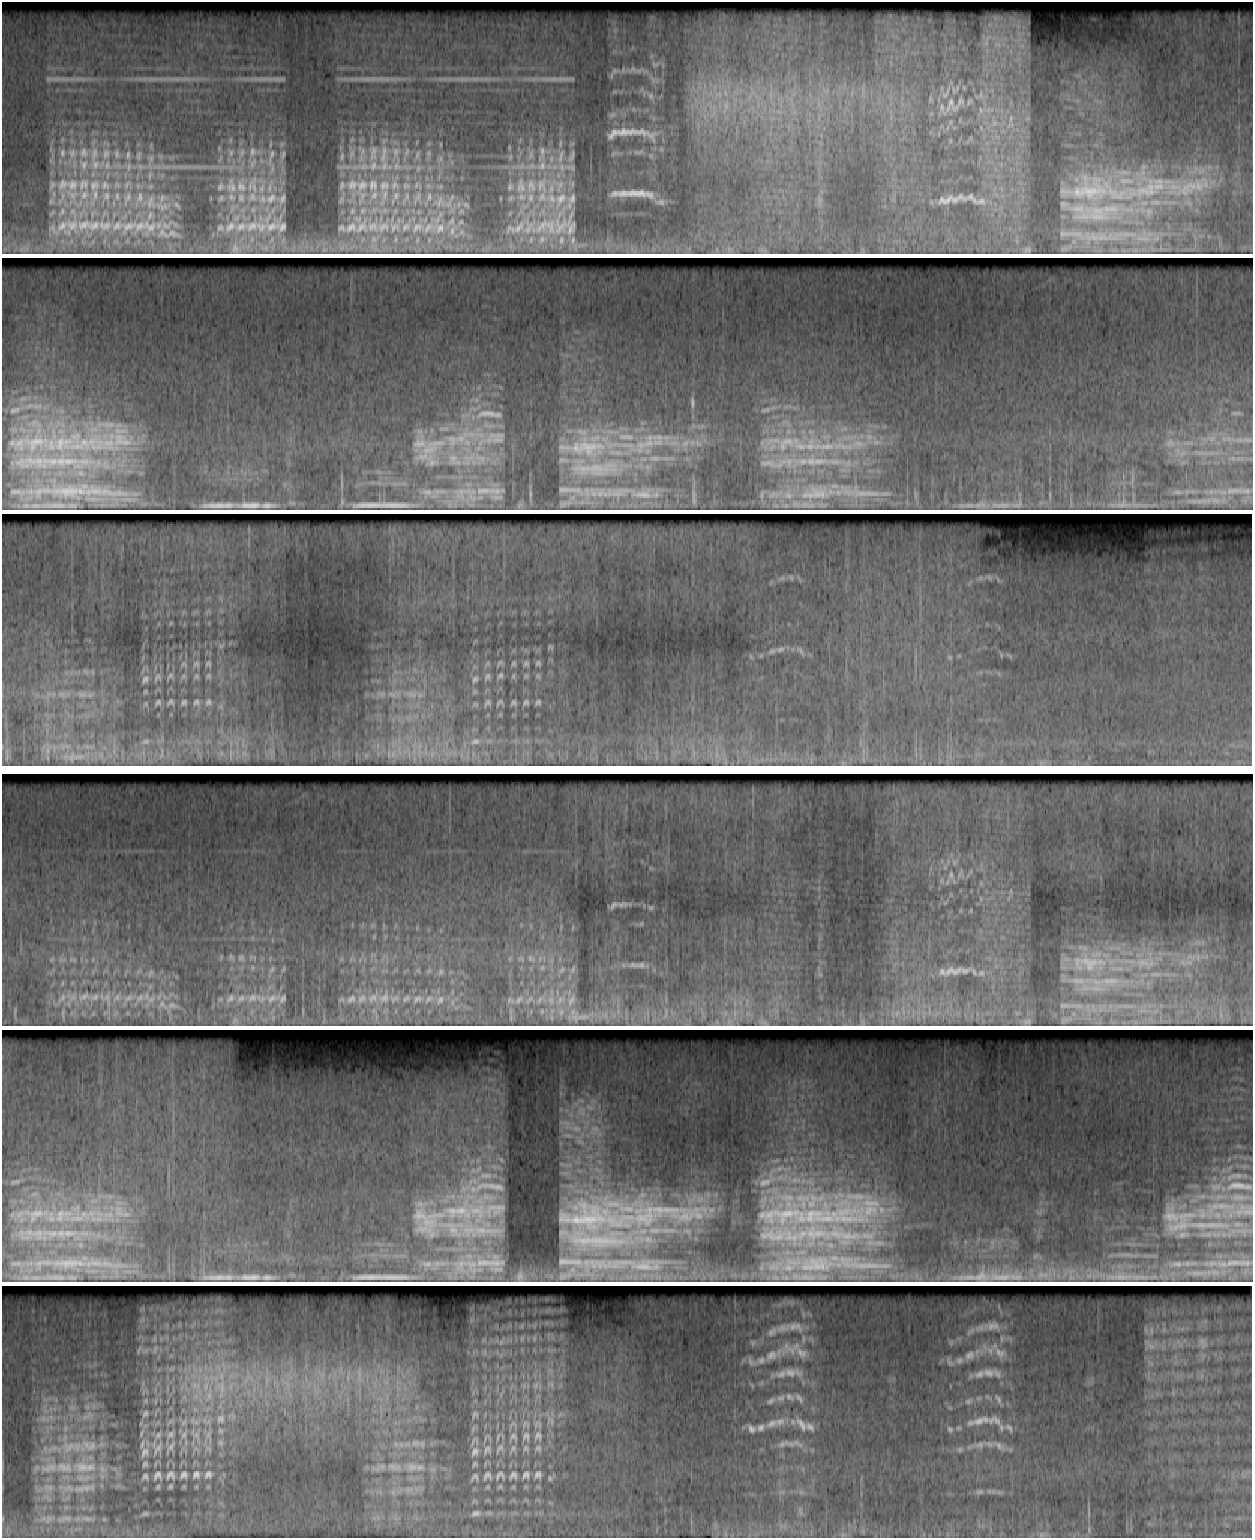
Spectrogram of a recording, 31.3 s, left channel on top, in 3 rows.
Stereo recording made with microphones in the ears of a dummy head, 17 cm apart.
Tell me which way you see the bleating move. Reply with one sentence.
In this clip you hear the bleating move from left to right.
